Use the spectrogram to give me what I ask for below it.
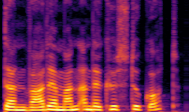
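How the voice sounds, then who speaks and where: A woman's voice: mid-range voice, steady tone, normal speed, dry recording, close to an everyday voice. A woman voicing an earnest, indignant young prince in a read-aloud fairy tale, in her own voice. The room sounds dry.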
